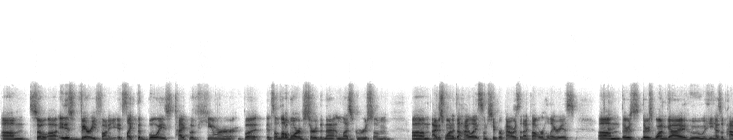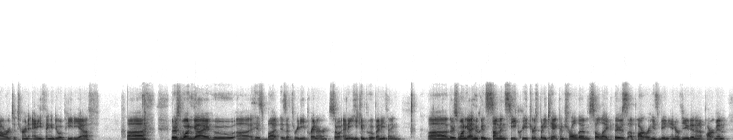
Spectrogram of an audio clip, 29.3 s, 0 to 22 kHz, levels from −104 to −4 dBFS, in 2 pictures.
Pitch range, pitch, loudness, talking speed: 125-150 Hz, 135 Hz, -21 LUFS, 200 wpm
